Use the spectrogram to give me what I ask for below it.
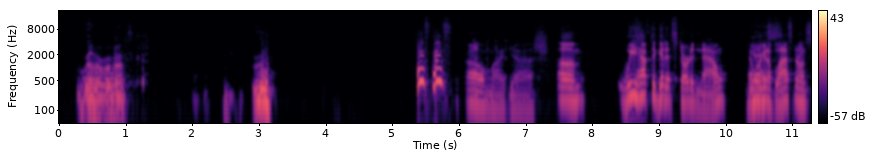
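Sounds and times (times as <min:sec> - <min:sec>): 
person imitating a throaty dog bark: 0:00.3 - 0:01.2, 0:02.9 - 0:03.2
speech: 0:00.6 - 0:01.4, 0:02.9 - 0:03.3, 0:05.5 - 0:11.2
person grunting softly: 0:02.9 - 0:03.2.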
